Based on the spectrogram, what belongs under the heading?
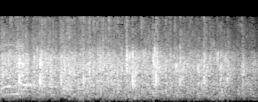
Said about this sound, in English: Does anybody believe that today? Can we clap our hands and thank God?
